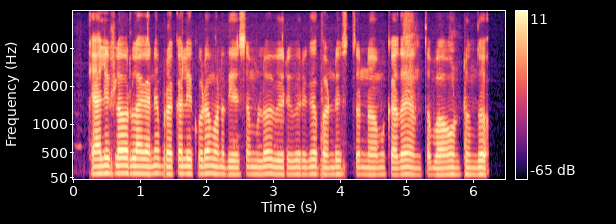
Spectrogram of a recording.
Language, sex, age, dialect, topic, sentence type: Telugu, male, 46-50, Utterandhra, agriculture, statement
